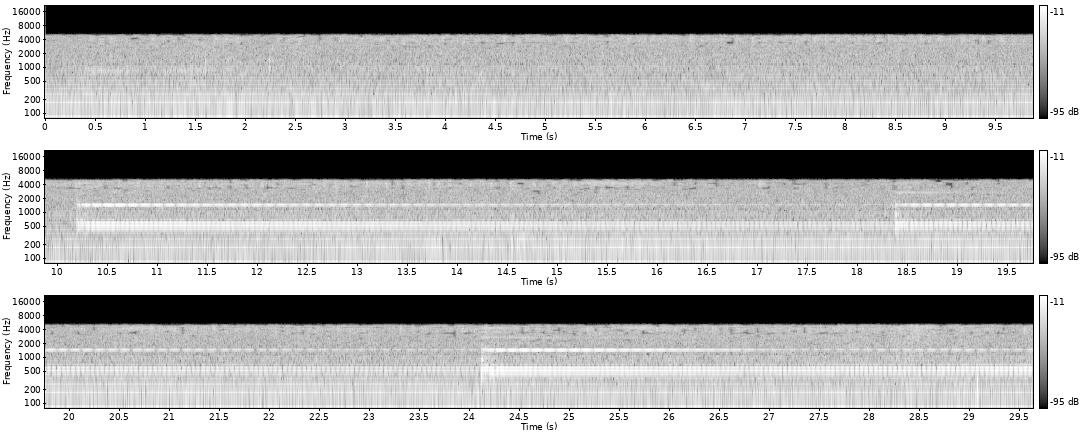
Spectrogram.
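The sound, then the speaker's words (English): Three strokes of a gong, spaced several seconds apart, each blooming into a long, steady metallic hum that rings on until the next strike, over a low background drone. “Please be patient to listen to every sound of the gong.”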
